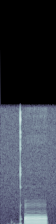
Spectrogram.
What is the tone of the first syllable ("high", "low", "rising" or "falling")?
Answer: high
